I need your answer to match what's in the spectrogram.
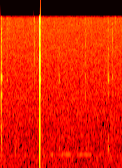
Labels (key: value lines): label: ambient
recorder: HydroMoth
